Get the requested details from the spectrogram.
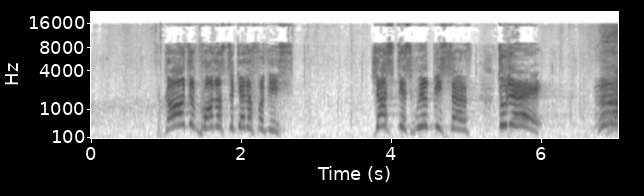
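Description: A man speaks firmly and gruffly, close by.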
